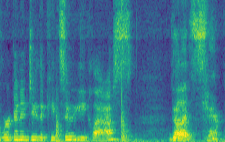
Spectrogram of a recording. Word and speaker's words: kintsugi: So we're going to do the kintsugi class. That's kintsugi. Kintsugi. It's Kintsugi. Okay, So- I didn't spell that at all Well, that's correctly.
